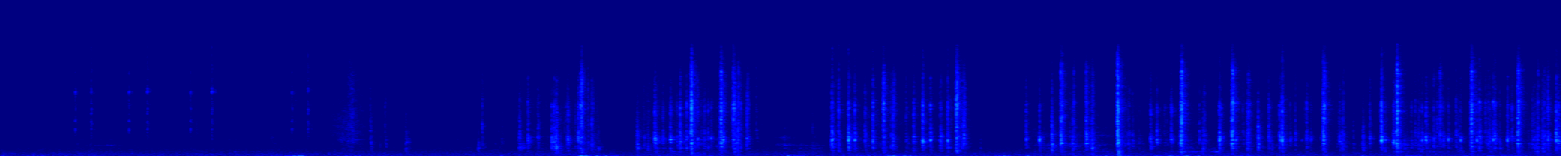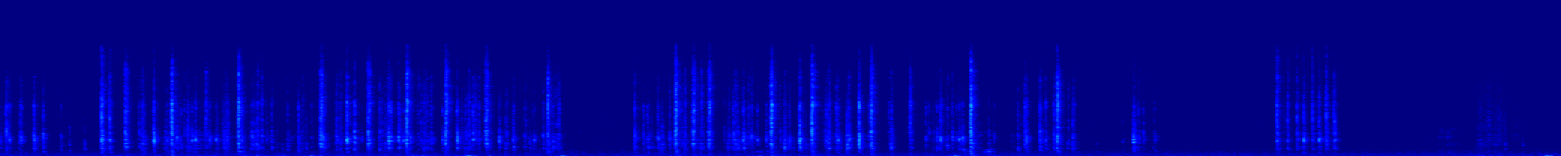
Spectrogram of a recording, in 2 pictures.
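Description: Faint computer keyboard typing: runs of quick key clicks broken by short pauses, starting about five seconds in.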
